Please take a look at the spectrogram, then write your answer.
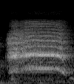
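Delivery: sudden high, loud "Ah!"; mock scream. YouTuber startled by a mystery noise, mock scream. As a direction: let out a playful high shriek. Mock fright after asking what that was.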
